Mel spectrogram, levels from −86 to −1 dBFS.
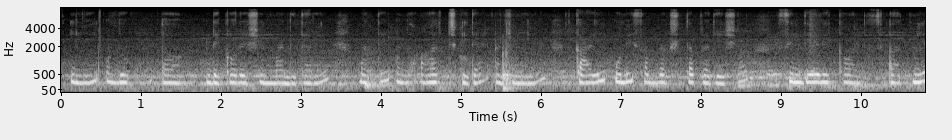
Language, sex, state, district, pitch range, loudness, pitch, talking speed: Kannada, female, Karnataka, Dharwad, 215-240 Hz, -16 LUFS, 230 Hz, 90 wpm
